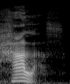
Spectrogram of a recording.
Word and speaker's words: Hällas: Creo yo que se pronuncia Halas. Porque se escribe H-A con diéresis, doble L ese.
